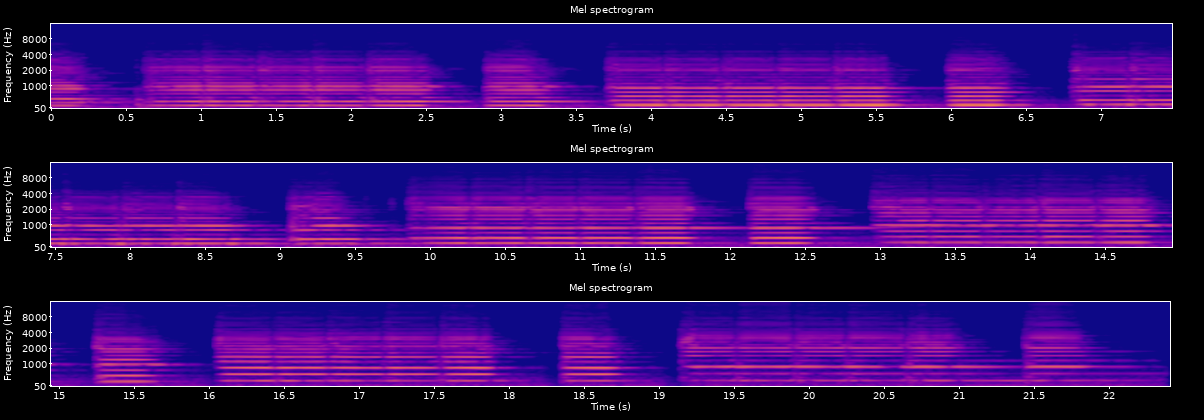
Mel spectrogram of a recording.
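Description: Cello played in short, detached staccato bow strokes, moving through a simple tune in steady rhythm with small gaps of silence between notes; rich harmonics, close and clear, no talking.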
